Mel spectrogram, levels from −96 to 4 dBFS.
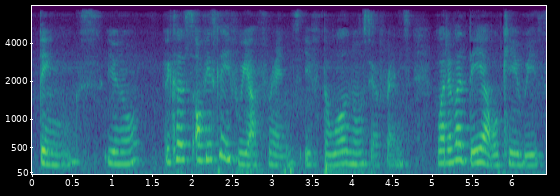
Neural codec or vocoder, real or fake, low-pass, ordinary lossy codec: none; real; 7.2 kHz; AAC, 32 kbps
